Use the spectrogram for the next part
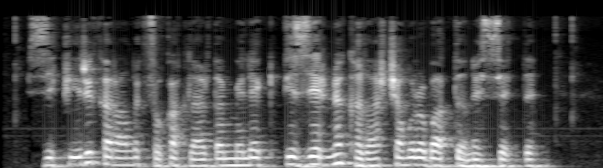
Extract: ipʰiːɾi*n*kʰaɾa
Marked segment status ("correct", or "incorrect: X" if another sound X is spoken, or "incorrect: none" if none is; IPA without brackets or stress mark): incorrect: none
